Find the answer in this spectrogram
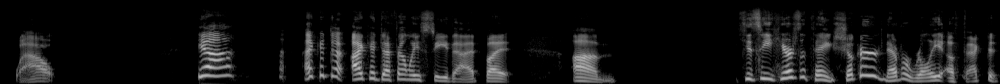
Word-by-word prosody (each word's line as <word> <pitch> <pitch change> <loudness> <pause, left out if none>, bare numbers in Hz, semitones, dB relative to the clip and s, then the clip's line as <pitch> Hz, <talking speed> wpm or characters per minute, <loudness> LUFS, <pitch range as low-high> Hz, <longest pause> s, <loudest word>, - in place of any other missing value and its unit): Wow. - - -7 1.4
Yeah, 395 0 +8 0.6
I - - -17 0.2
I 380 - +4
could 415 +1 -6
de 380 -2 -1
I 255 - +7
could 275 0 -5
definitely 220 -1 -1
see 175 -5 -4
that, - - -5
but, - - 0 0.6
um - - +1 1.3
you 250 -1 0
see, 265 +2 +1
here's 290 +8 +3
the 340 - -5
thing, 215 - -2
sugar 410 - +3
never 200 +4 -2
really 165 +4 -1
affected 145 0 -7
240 Hz, 130 wpm, -25 LUFS, -, 1.4 s, Yeah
